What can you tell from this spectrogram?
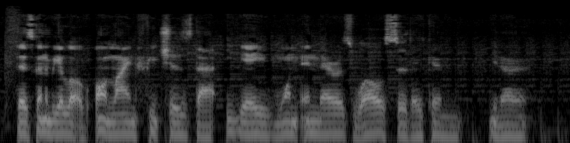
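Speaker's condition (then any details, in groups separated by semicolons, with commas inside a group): No condition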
